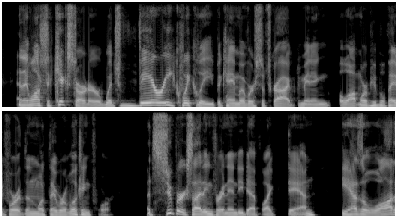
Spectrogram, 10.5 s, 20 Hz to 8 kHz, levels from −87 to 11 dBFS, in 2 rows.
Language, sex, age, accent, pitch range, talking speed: English, male, 10-29, American, 100-125 Hz, 210 wpm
